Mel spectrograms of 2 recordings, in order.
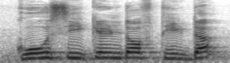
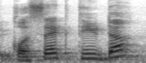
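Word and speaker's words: cosecant: लेकिन इसको आप सही तरीके से कैसे बोल सकते हो, कोसिकेंट ऑफ थीटा, सीकेंट ऑफ थीटा, या फिर कोसेक थीटा, सेक थीटा।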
